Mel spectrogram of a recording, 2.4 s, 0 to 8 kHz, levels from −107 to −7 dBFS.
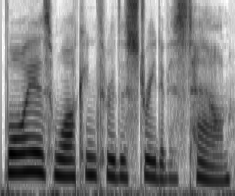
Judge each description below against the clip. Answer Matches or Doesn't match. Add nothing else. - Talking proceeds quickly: Matches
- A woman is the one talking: Matches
